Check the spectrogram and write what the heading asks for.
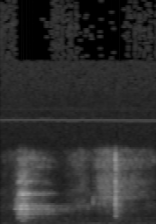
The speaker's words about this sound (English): Good. Keep breathing. Breathe this out. Go. Good. Good.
